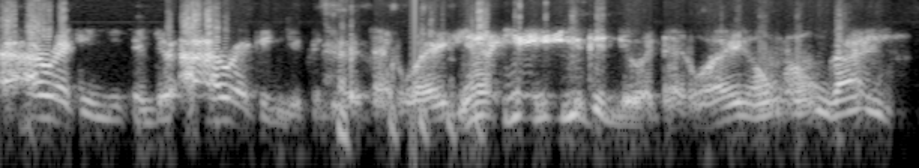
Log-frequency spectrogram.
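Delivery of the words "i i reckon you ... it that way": stammering, stumbling put-on character voice, doubled words. Doing an impression of the character from the movie Sling Blade: Sling Blade impression. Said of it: "The other one I have is Sling Blade".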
